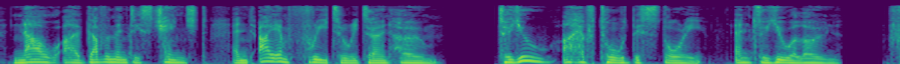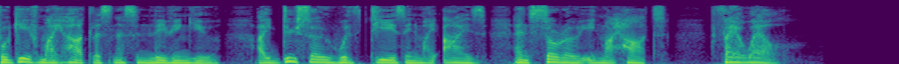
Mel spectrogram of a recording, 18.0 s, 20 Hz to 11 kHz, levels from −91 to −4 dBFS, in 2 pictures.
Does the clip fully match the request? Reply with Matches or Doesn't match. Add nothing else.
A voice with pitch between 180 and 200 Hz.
Doesn't match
